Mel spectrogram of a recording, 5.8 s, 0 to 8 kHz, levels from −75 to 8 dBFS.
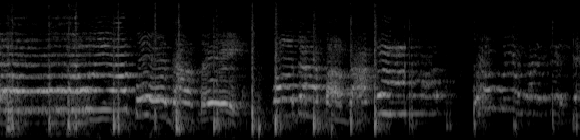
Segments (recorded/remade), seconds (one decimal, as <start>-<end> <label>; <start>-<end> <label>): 0.0-0.9 remade; 0.9-3.9 recorded; 3.9-5.8 remade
